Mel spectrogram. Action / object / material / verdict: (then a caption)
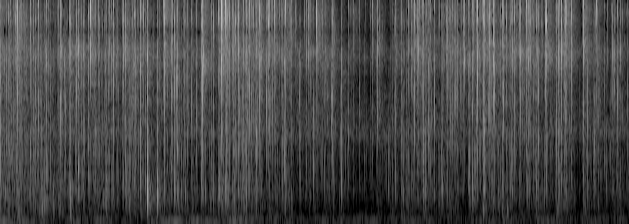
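scrape / plastic film multipack of instant noodles / plastic film / none. Hands squeeze and crinkle a full plastic multipack of instant noodles while long nails scratch the film. The result is a continuous, dense stream of bright, crisp crackles and crunches with short, sharp pops and very little low end.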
